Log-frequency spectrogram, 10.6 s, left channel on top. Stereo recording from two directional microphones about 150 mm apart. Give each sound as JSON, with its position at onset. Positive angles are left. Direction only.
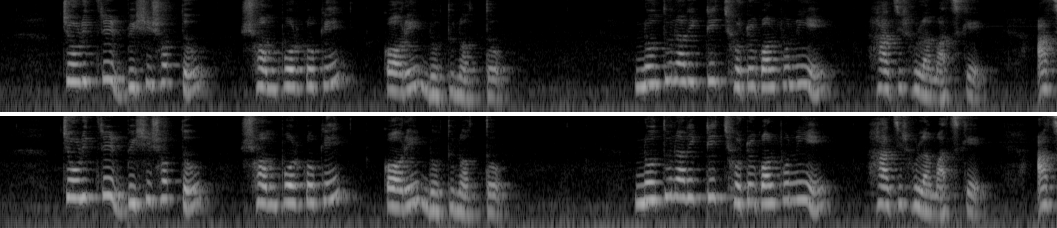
{"t": 0.6, "sound": "a woman's voice", "side_deg": -25}
{"t": 6.4, "sound": "a woman's voice", "side_deg": -30}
